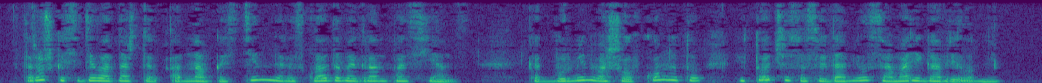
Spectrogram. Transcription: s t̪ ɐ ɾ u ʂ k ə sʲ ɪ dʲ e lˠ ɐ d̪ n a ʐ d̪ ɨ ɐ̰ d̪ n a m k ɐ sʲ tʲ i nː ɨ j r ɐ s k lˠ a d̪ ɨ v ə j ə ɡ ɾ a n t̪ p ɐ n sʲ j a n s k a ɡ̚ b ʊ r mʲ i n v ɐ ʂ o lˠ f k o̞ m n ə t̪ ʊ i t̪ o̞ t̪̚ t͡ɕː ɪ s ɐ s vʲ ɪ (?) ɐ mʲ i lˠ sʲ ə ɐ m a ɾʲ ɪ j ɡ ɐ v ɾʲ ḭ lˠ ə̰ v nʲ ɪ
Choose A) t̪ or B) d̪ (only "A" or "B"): B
